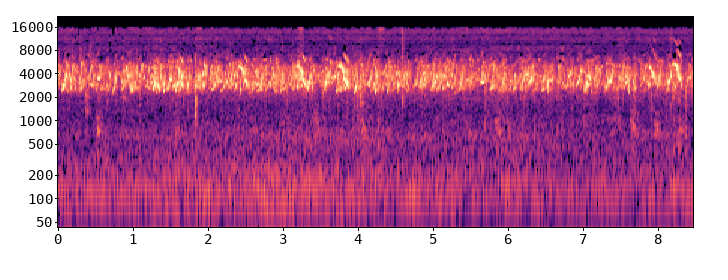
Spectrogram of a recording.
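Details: Continuous shrill peeping from many young coloured chicks in care, the thin chirps blurring into a steady chatter over a broad low noise floor.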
